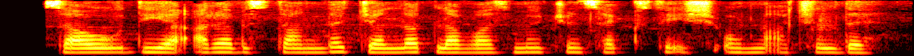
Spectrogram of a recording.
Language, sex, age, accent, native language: Uzbek, female, under 19, Sirdaryo, Uzbek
